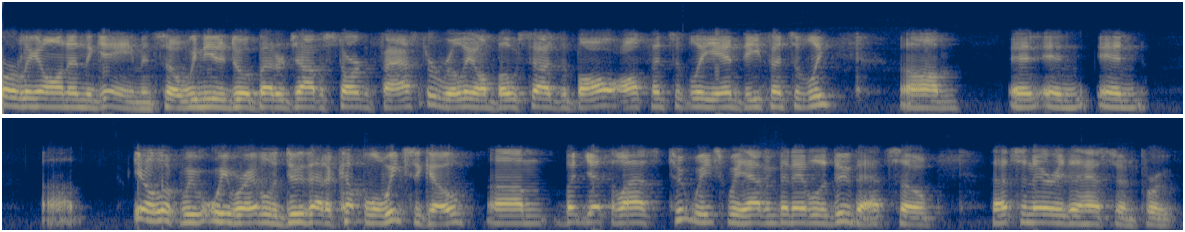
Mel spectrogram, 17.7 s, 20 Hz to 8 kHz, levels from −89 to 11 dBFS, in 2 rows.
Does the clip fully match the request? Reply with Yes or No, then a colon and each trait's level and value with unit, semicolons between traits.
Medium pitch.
Yes: medium, 160 Hz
